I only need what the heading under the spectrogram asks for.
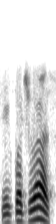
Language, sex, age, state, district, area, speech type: Kashmiri, male, 30-45, Jammu and Kashmir, Budgam, rural, conversation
